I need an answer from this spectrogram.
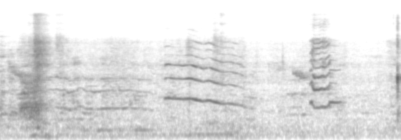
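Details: Puppies beside their mother dog, some newborn and one black, give thin high whines and squeaks in short rising and falling bursts, three separate bursts over four seconds in a small quiet room.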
